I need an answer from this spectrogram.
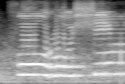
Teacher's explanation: Rapatkan bibir dan dengung sebanyak 2 harakat. Furushim. Nak bunyi shim 2 harakat. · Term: mim iqlab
